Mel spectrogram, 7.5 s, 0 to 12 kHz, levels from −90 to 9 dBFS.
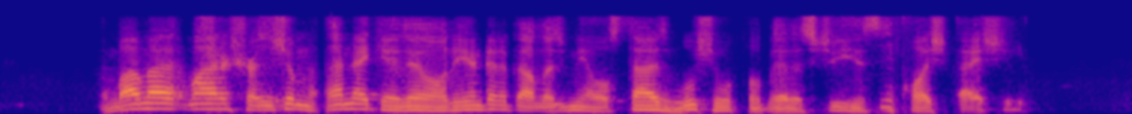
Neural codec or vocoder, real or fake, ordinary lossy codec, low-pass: codec, 16 kHz, 0.5 kbps, X-Codec, HuBERT features, trained on general audio; fake; AAC, 48 kbps; 7.2 kHz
